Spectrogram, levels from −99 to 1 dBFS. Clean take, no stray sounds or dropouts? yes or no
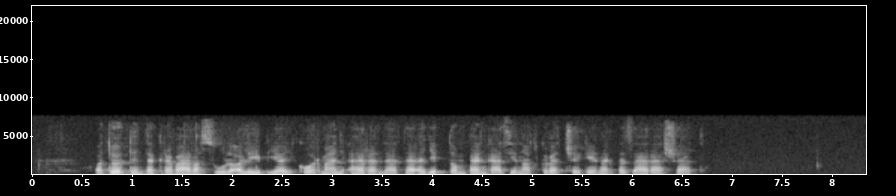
yes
